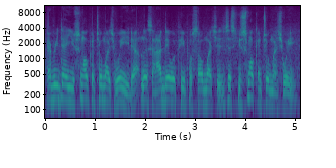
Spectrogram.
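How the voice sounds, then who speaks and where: A man from Detroit lectures his viewers in a self-help monologue, repeating key lines to drive them home. His voice sits at a middle pitch. A faint hum of background noise runs under it. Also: fairly even intonation, fairly quick, gravelly, a little mellow, rough recording. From Detroit, USA. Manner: emphatic, repeats lines for stress. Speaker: self-help video host. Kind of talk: preachy motivational monologue.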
